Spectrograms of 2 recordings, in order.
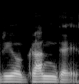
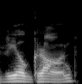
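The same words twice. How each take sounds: First: It is said with a Spanish pronunciation. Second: It is said with an English pronunciation. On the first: "but in Spanish" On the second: "In English"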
